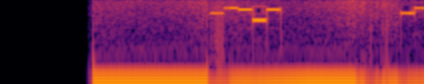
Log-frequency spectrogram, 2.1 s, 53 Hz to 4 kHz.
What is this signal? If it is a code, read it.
Five-tone selective call (ZVEI), heard as quick runs of five tones, tones of about 70 ms. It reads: 88040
